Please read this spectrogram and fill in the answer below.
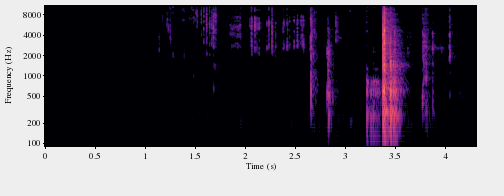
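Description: Scissors snipping through paper and the paper rustling in the hands, starting about a second in, with one louder sharp snap or click about three and a half seconds in.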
